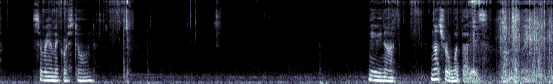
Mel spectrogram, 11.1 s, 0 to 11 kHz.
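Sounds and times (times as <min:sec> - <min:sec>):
beads clinking on metal pieces: 0:00.0 - 0:02.8, 0:07.6 - 0:11.0.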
